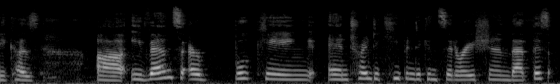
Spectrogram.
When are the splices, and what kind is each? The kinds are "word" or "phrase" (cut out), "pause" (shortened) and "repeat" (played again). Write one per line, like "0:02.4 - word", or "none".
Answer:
none

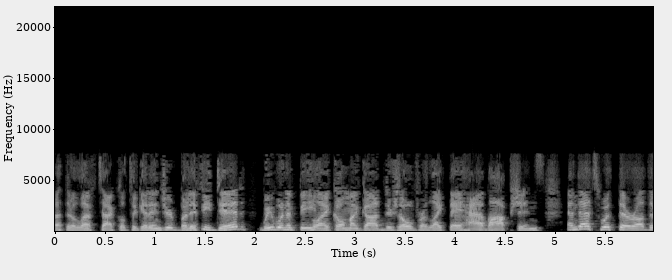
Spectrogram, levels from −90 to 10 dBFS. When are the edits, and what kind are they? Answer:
0:02.0 - pause
0:02.6 - word
0:03.4 - word

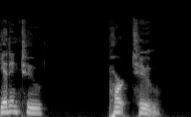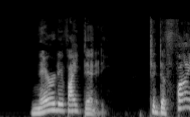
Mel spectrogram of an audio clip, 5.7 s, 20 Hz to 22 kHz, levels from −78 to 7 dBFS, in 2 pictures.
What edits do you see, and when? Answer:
none

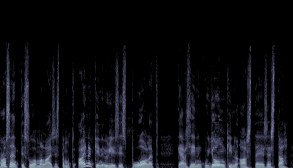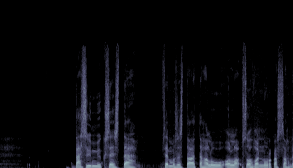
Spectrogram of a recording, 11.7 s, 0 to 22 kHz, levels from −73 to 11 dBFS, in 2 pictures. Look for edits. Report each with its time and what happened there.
none

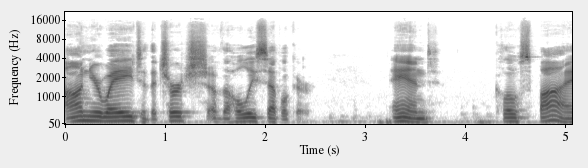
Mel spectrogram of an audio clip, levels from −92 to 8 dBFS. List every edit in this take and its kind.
none

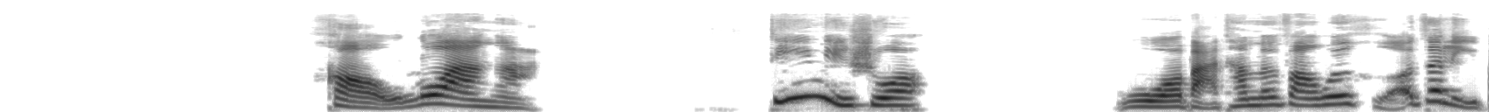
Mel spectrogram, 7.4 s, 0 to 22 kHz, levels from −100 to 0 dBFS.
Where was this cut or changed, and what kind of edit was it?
none

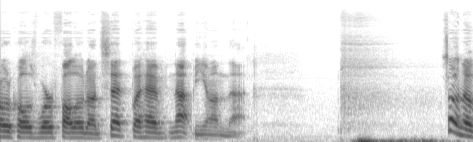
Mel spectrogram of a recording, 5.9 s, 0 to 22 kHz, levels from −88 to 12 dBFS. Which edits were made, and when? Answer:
0:02.4 - word

